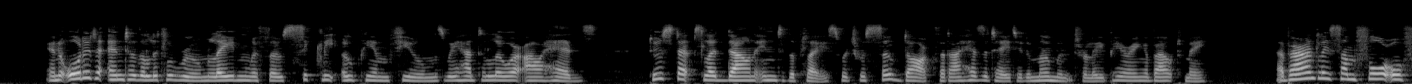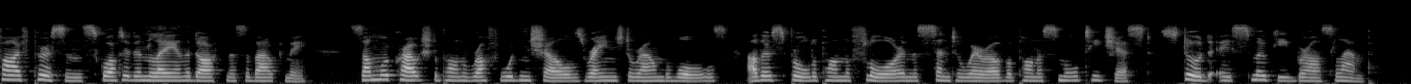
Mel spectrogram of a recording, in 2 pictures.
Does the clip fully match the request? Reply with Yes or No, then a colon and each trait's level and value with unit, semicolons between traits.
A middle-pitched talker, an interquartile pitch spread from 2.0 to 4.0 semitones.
Yes: medium, 180 Hz; average, 2.8 semitones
